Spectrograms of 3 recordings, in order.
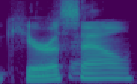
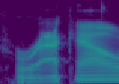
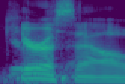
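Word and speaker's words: Curaçao: for the long time I said Krakow or something something like that yeah you know phonetically yeah you sound it out right but it's it's the the island of Curacao which is in the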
